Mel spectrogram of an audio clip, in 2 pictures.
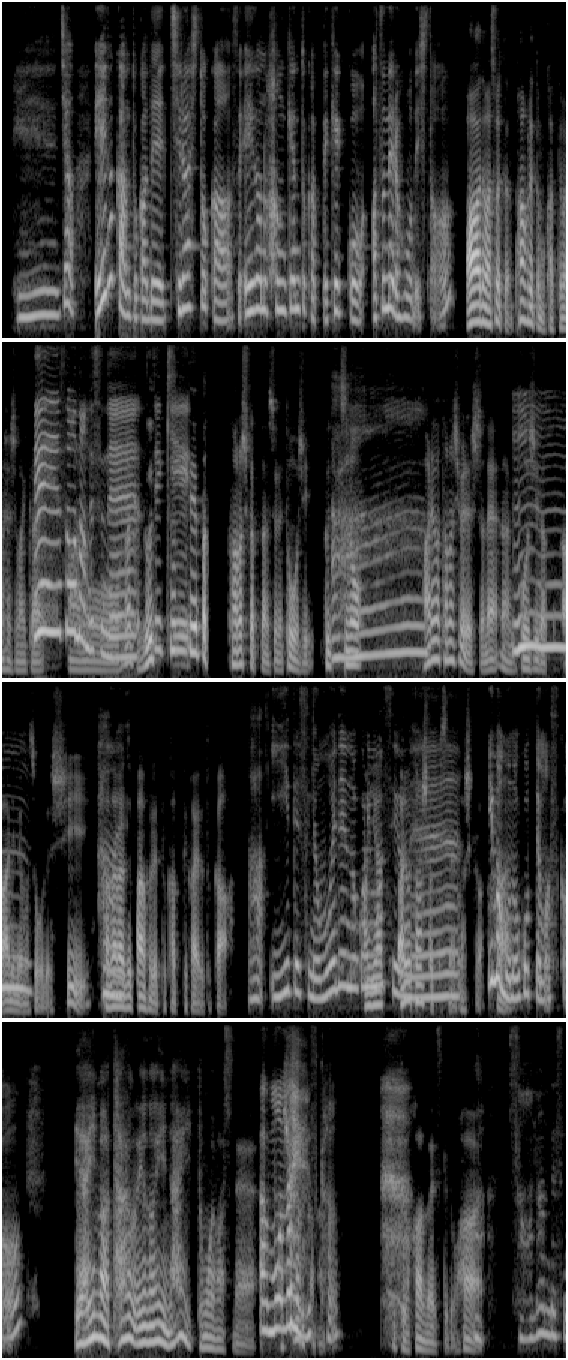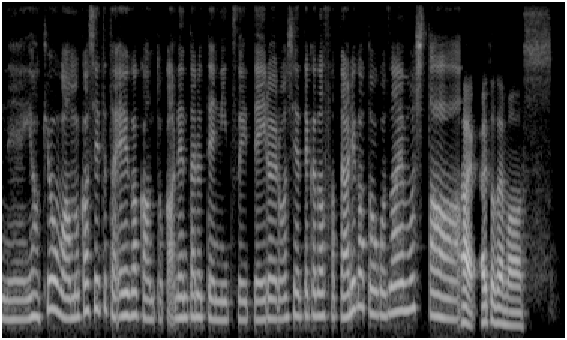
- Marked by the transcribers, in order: laughing while speaking: "無いですか？"
- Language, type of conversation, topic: Japanese, podcast, 昔よく通っていた映画館やレンタル店には、どんな思い出がありますか？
